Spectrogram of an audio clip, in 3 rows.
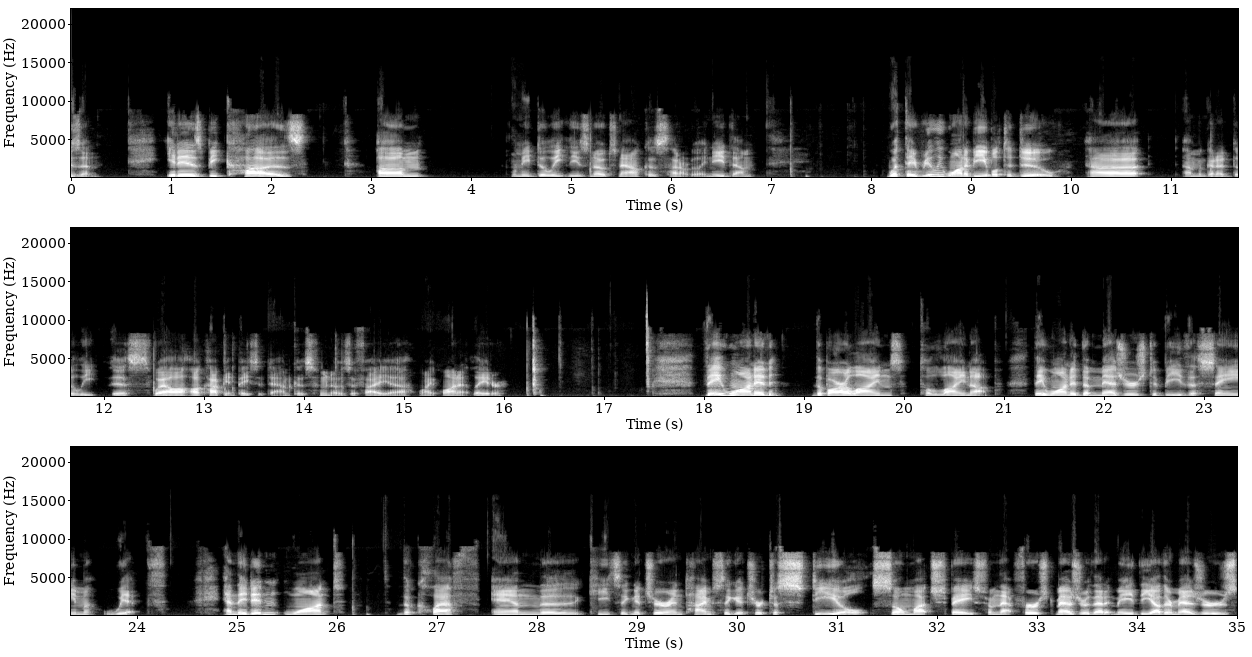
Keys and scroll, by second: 7.6 BackSpace, 13.1 ctrl+c, 14.2 ctrl+x, 16.8 ctrl+v.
